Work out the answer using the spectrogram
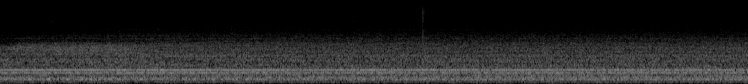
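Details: Ninja Foodi 8-in-1 running cold: steady loud whooshing hum with a thin high whistle held at one pitch; noisy running that becomes unbearable once heated, cause unclear.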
